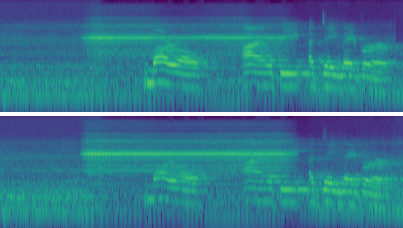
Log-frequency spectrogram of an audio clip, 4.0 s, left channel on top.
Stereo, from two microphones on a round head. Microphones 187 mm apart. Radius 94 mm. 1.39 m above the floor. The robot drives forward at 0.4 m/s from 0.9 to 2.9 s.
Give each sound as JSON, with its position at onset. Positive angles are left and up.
{"t": 1.4, "sound": "a woman speaking", "side_deg": 60, "distance_m": 1.0}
